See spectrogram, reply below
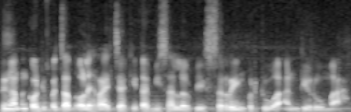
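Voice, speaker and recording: A man's voice: medium pitch, fast talker, darkish tone, muffled recording, close to an everyday voice. A man voicing the advisor's emotional wife in a told story, in a raised, tearful-sounding tone.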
